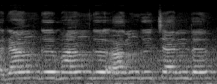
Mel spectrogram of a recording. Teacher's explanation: अनुस्वार जिसमें नाक से ध्वनि निकलती है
